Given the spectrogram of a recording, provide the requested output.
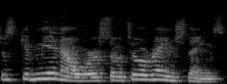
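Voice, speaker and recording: A man performs a put-on character voice, pitched high and croaky. He speaks at a moderate pace. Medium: read story. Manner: prim and stiff.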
